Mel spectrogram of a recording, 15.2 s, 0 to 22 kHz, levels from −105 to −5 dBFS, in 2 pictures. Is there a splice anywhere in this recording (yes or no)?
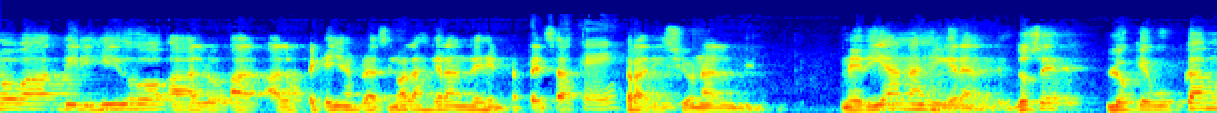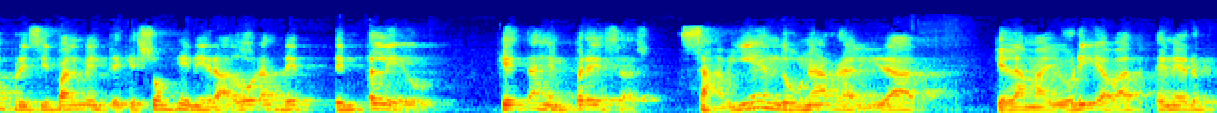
no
